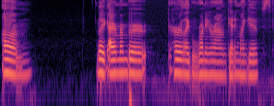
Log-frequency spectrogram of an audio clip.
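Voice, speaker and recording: A woman's voice: on the low side, monotone, a little slow, gravelly, mellow, clear, resonant tone. A woman chatting casually as a podcast co-host, opinionated and teasing. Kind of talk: casual chat.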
